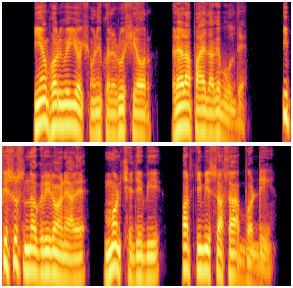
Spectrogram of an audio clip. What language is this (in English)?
Kullu Pahari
